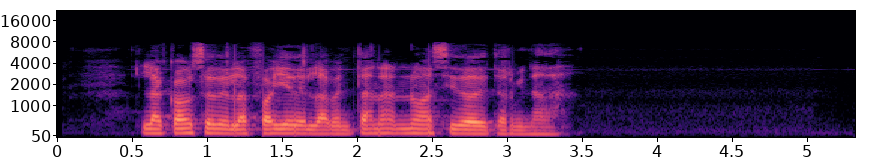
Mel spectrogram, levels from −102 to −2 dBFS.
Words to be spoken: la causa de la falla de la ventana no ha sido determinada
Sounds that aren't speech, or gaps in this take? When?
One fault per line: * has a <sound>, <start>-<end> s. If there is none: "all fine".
all fine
